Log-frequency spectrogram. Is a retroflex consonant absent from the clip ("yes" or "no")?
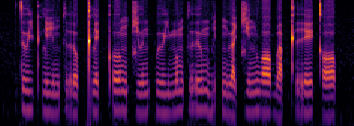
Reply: yes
